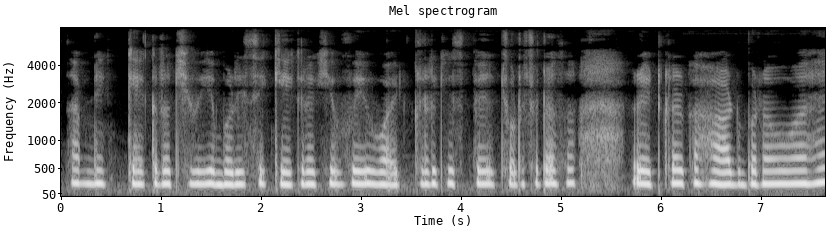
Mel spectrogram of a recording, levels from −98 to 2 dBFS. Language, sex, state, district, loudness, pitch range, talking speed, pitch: Hindi, female, Bihar, West Champaran, -14 LUFS, 220-230 Hz, 195 wpm, 225 Hz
